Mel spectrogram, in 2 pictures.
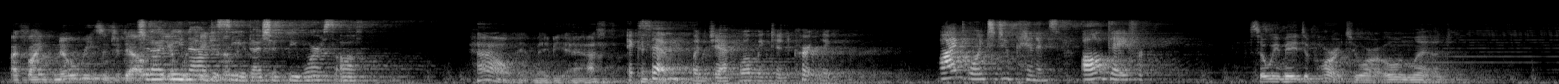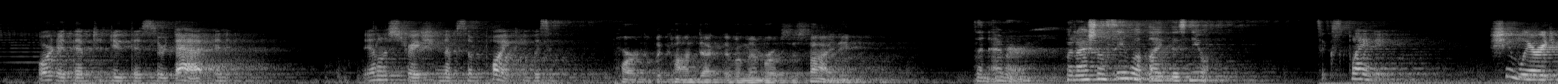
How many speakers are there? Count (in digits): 6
